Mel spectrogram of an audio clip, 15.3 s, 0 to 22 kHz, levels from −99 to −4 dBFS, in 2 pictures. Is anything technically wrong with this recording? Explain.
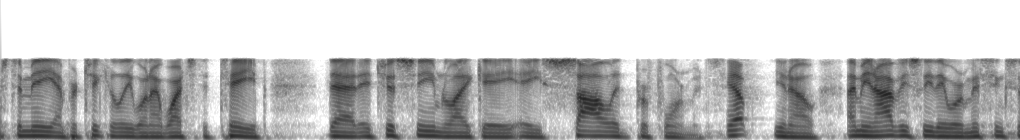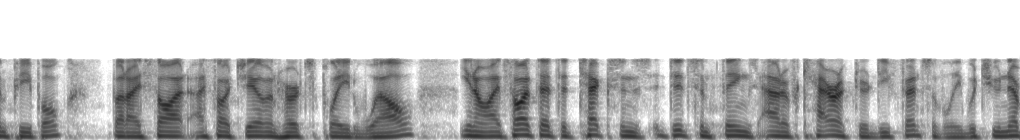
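No, nothing technically wrong stood out on listening to this speech recording.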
